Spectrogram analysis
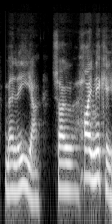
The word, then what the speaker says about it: Melilla: it correctly well i believe it's it's it's pronounced malia malia two elves the pronouncers are why so malia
